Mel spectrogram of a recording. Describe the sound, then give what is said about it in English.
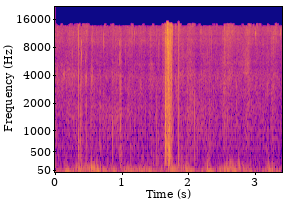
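Footsteps of a person out on a run outdoors: a steady patter of footfalls over constant background noise, with one sharper, brighter impact partway through. “I'm out for a run. Look, I checked my watch. I've been running for 5 minutes.”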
